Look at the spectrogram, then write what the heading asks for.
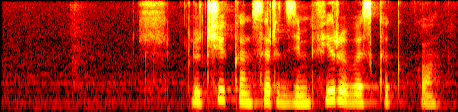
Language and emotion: Russian, neutral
